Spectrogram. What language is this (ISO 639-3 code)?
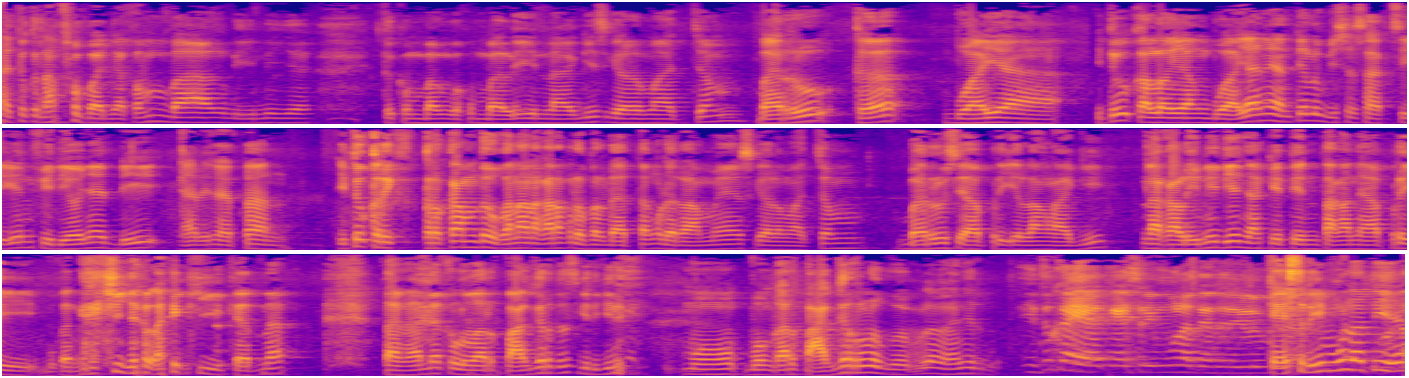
ind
